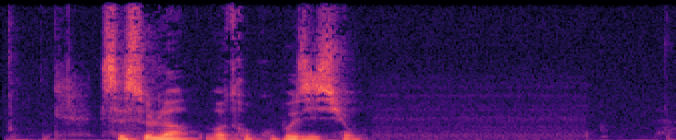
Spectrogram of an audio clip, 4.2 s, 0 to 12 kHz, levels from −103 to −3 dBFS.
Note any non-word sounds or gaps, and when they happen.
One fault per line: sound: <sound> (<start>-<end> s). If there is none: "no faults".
no faults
